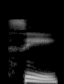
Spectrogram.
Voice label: "C", female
